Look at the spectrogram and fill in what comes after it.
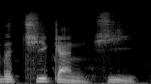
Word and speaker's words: Qi Ganxi: His name was Qi Ganxi, pronounced qi gan he, which could be difficult for non-Chinese to manage.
